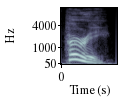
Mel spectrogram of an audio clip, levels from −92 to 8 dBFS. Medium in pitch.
No: high, 200 Hz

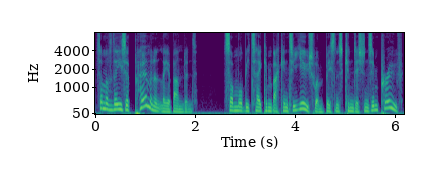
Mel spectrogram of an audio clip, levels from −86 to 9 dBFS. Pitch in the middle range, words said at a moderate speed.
Yes: medium, 145 Hz; average, 165 wpm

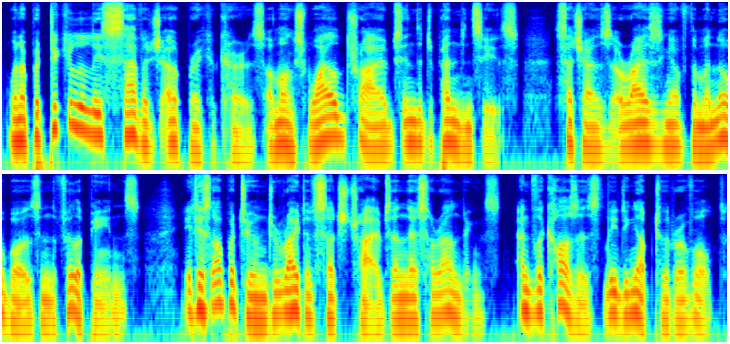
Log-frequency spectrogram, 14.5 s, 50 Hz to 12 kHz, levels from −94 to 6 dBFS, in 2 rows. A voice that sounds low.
Yes: low, 115 Hz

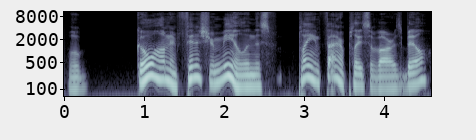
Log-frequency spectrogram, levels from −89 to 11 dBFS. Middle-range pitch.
Yes: medium, 145 Hz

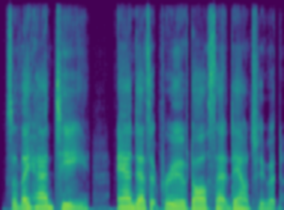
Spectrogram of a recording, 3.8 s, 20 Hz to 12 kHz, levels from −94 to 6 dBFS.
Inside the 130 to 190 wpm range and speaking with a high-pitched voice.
No: fast, 205 wpm; high, 205 Hz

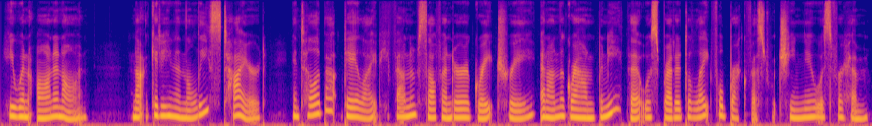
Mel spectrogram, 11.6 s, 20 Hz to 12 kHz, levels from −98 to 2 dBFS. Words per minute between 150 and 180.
No: average, 195 wpm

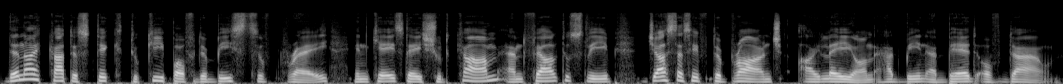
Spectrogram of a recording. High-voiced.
No: low, 135 Hz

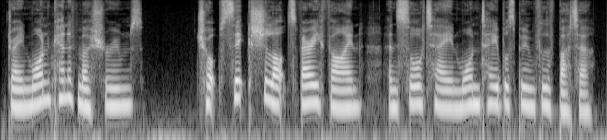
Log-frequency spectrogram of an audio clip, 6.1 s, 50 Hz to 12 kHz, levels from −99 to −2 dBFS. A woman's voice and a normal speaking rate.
Yes: female; average, 170 wpm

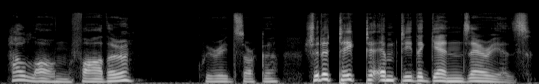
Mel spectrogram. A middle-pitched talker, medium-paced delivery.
Yes: medium, 150 Hz; average, 145 wpm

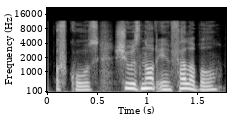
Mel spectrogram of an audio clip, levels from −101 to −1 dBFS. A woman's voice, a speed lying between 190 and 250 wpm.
Yes: female; average, 200 wpm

